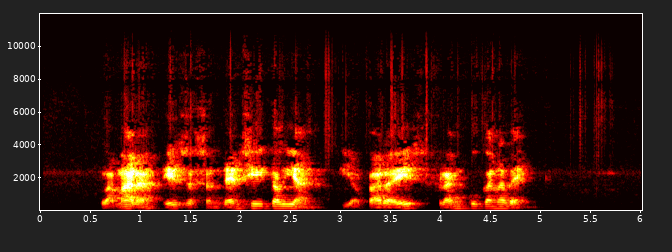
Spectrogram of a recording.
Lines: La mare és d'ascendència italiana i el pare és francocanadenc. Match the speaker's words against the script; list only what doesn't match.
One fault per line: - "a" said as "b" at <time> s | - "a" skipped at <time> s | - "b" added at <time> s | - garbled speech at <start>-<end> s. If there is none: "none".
none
